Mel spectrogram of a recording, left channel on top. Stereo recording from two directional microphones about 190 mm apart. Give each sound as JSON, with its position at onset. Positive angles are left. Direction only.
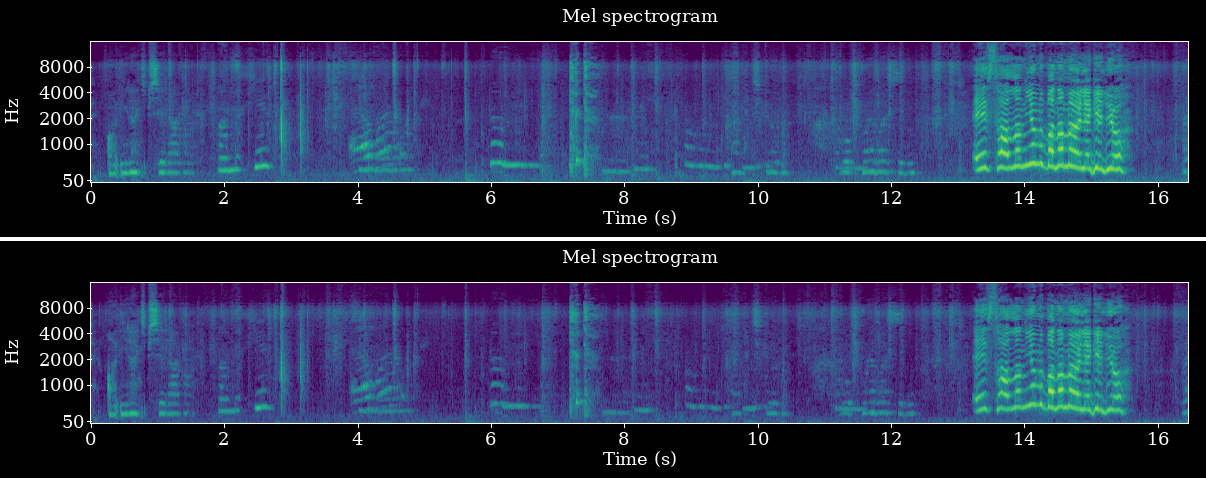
{"t": 0.9, "sound": "speech", "side_deg": -20}
{"t": 1.9, "sound": "a child's voice", "side_deg": 40}
{"t": 7.1, "sound": "cough", "side_deg": 25}
{"t": 13.1, "sound": "speech", "side_deg": -10}
{"t": 14.2, "sound": "speech", "side_deg": -20}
